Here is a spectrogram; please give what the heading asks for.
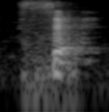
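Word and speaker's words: せ: goes all the way back over this is se last but not least for the s consonant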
